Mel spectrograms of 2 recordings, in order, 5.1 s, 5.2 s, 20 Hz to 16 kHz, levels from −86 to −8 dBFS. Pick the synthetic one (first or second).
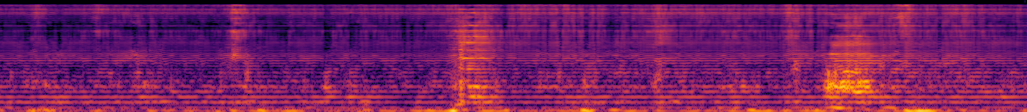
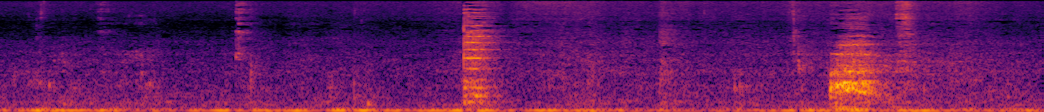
first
